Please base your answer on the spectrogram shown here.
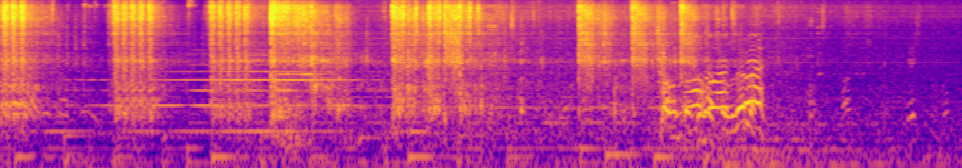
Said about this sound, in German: Da war ein Gehöft, das war mir persönlich komisch. Alle Leute waren weg. Ähm, es war auf einmal windstill gewesen. Und dann gingen auch schon die ersten Schüsse los.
